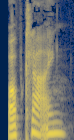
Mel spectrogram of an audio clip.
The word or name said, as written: opklaring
